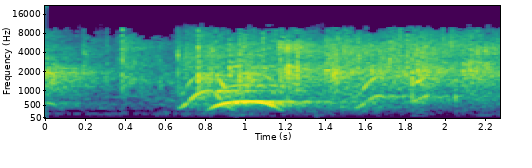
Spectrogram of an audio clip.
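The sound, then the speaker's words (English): A round of audience applause for a song just performed breaks out after a brief quiet start, a dense, steady patter of many hands clapping, with a few rising and falling whoops or cheers mixed in. “Oh, you've got a good round of applause for that.”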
